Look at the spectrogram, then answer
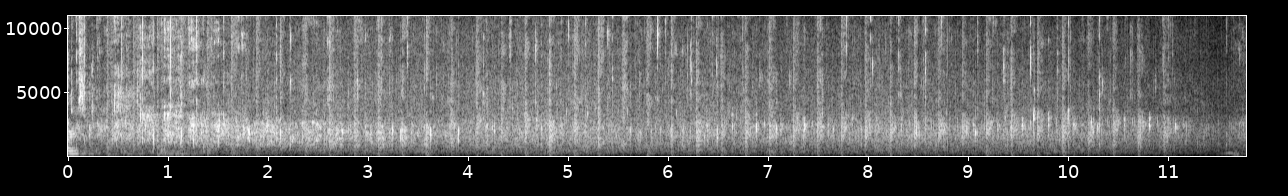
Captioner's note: applause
